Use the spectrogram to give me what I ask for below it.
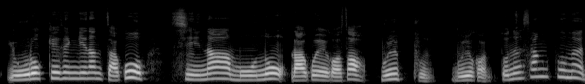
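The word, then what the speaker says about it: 品物: 자, 요렇게 생긴 한자고 시나모노라고 읽어서 물품, 물건 또는 상품을 나타내는 단어가 되죠. 요거를 시나라고 읽는 게 훈독이고 힝이라고 읽는 게 음독이에요.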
